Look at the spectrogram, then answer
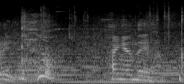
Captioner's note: Andy coughs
